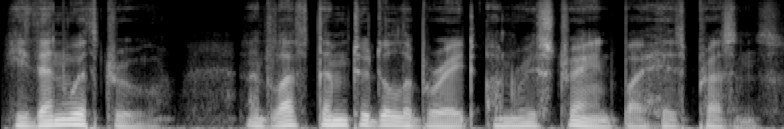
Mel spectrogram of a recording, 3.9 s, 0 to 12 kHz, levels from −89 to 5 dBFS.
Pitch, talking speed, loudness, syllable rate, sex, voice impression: 100 Hz, 185 wpm, -18 LUFS, 6.3 syllables/s, male, masculine, adult-like, slightly thick, tensed, slightly powerful, slightly soft, raspy, cool, intellectual, calm, slightly mature, reassuring, wild, lively, kind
